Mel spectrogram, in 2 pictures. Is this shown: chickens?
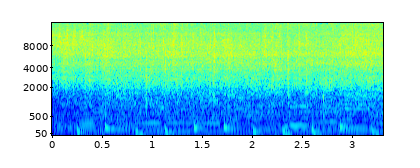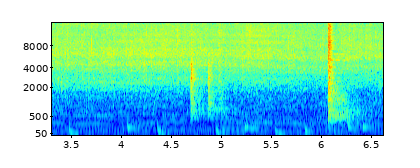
no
